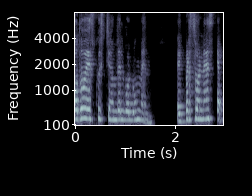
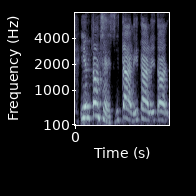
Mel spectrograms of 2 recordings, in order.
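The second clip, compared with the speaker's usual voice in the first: scolding tone; 2 semitones higher, 6 dB louder than usual. Shown as a demonstration. Teacher shows a course sounding like a scolding. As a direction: sound like you're scolding the class. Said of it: "parece que estoy regañando".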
